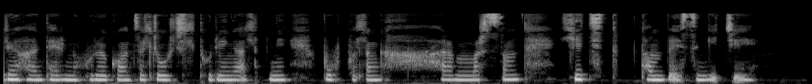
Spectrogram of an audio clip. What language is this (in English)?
Mongolian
